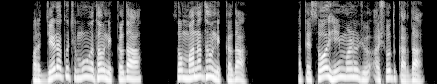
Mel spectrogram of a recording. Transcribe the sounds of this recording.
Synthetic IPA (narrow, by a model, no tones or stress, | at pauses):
pɐɾd͡ʒeːɽak̬ʊt͡ʃʰmũːãt̪ʰɐũnɪkəld̪a | somɐnãt̪ʰɐũnɪkəld̪a | ɐt̪ɛsoɦimɐɽ̃ũd͡ʒoʔɐʃʊd̪ʱkɐɾd̪aː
